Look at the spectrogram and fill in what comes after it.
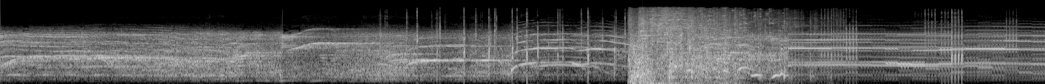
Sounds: inside a large room or hall, speech

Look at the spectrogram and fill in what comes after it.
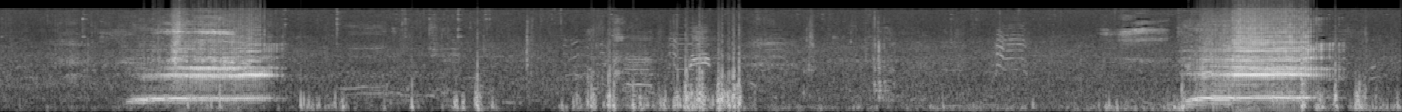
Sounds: people burping

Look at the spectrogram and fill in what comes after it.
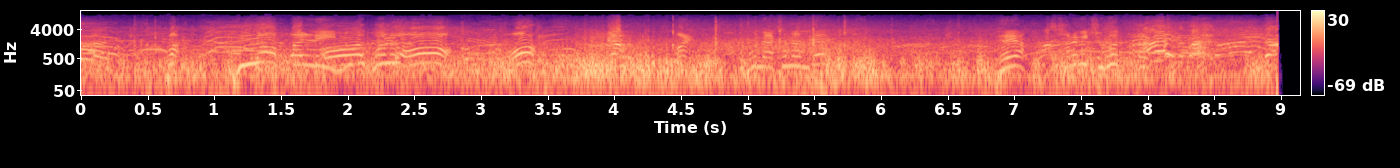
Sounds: speech

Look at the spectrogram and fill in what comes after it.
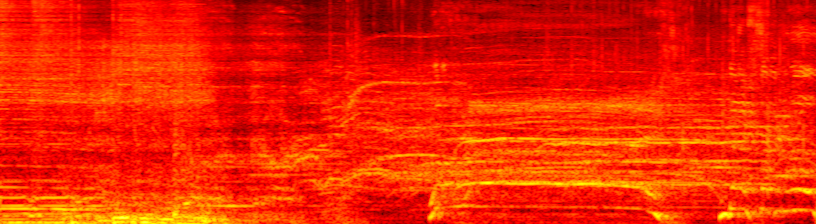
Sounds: heavy metal, music, speech

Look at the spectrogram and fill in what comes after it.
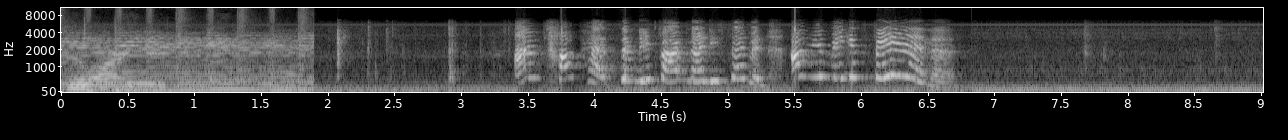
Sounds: speech, music

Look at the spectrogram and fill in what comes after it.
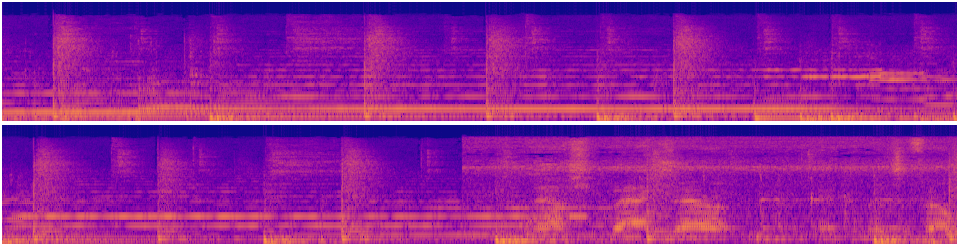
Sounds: speech, music

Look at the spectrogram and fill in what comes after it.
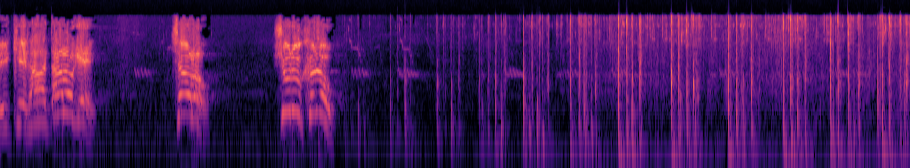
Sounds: firing muskets

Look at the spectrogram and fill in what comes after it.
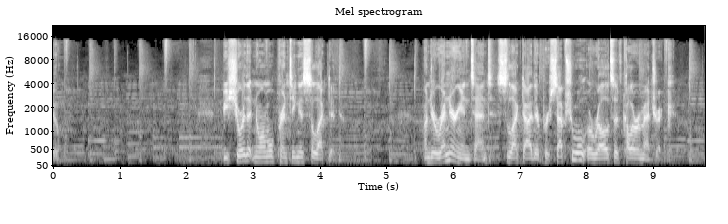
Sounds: music, speech

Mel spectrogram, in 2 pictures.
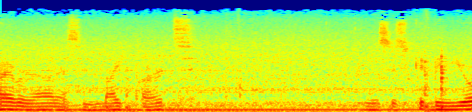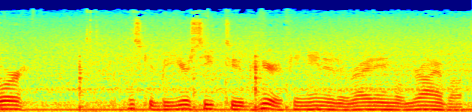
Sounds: speech

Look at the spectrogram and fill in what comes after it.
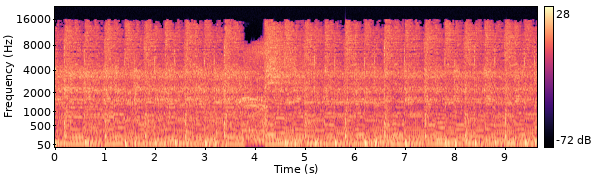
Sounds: music

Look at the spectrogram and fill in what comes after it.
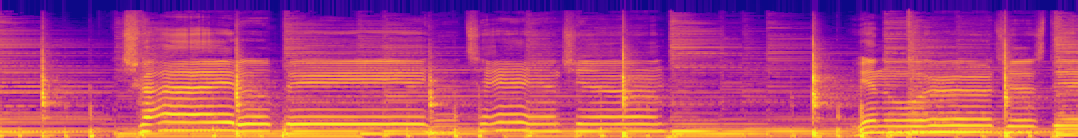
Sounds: plucked string instrument, musical instrument, music, guitar, acoustic guitar

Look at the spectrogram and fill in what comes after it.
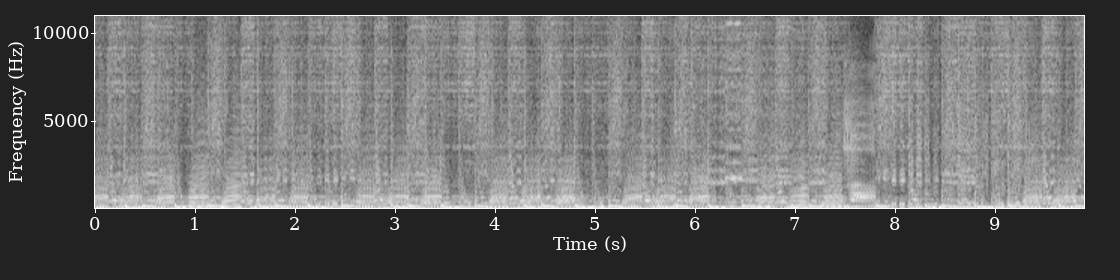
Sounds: music, bass drum, dubstep, drum and bass

